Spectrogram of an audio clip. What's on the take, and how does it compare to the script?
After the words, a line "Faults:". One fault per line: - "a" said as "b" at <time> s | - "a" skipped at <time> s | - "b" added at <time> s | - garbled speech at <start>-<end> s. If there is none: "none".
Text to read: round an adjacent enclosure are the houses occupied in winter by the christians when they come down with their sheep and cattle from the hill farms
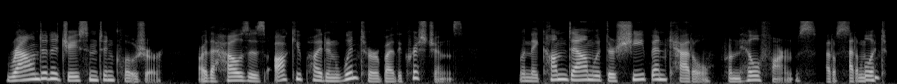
round an adjacent enclosure are the houses occupied in winter by the christians when they come down with their sheep and cattle from the hill farms [garbled]
Faults:
- garbled speech at 8.3-8.9 s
